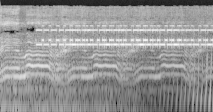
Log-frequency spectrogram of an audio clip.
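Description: A phone rings for an outgoing call during a live show, a steady melodic electronic ringtone that holds at an even loudness throughout.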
